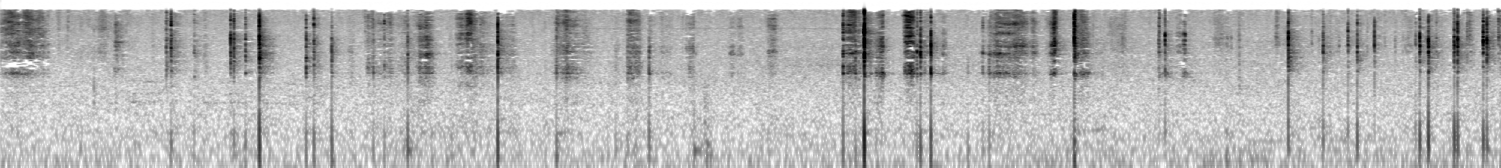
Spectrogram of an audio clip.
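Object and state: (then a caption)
Tin candle container scratched with fingernails. Fingernails scratch the side and teal lid of a small round printed tin candle container held close, making soft, bright rasping scrapes. Sharp clicks and taps are scattered through the clip and ring out almost instantly.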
